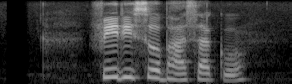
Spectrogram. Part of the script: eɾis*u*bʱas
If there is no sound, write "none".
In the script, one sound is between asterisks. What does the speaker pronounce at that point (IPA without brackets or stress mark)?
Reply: o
